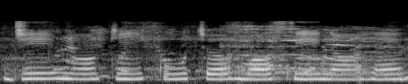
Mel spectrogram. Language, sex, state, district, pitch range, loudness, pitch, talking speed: Hindi, female, Maharashtra, Gondia, 240-260 Hz, -15 LUFS, 250 Hz, 90 wpm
